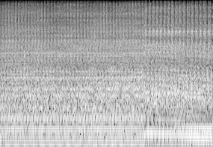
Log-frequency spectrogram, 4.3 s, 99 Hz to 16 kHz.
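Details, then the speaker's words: Pierburg 2E2 carburettor engine on fast idle (set high for hard starting); brake cleaner sprayed at carb flange makes idle step down and change note, then slowly recover as it clears: vacuum leak at carburettor flange. "As the brake cleaner is finding its way into wherever that's pulling air in, the edges keep stepping. And it will slowly speed back up again as that clears."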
